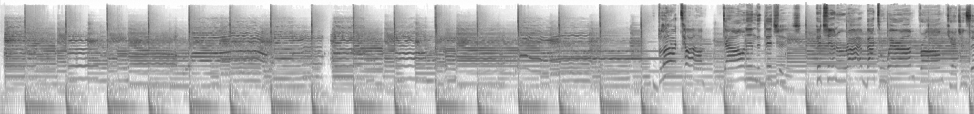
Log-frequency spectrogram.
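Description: A bluesy rock ballad plays with steady, thumping drums and overdriven electric guitar, then gliding, slide-like melodic lines rise in the second half over the full band.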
